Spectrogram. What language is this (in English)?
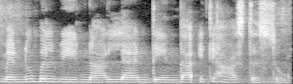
Punjabi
